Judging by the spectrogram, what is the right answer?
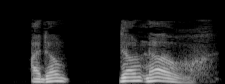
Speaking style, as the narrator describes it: he said in a ravaged voice

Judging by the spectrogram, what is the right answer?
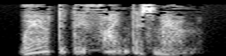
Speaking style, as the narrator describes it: She whispers to Prince Frederick

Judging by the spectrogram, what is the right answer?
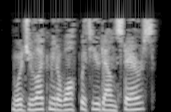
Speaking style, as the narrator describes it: As if both of our lives aren't falling apart around us, Graham calmly says to me

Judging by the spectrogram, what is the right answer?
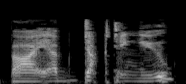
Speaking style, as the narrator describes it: Dominic's low background growl rose in intensity

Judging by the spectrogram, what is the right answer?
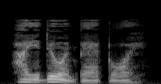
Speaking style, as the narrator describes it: He whispered

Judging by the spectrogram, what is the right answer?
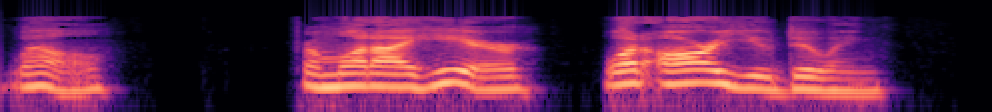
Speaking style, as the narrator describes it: He replied coldly

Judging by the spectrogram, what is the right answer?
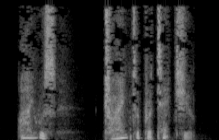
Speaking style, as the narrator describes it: Senlin murmured

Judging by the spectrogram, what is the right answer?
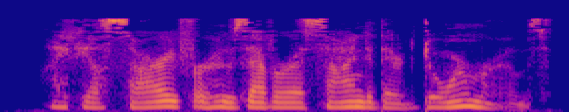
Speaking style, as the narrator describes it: I whispered back, applauding my even tone

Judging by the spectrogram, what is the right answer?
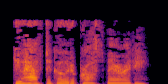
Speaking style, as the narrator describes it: she said, her voice a bit hollow and distant

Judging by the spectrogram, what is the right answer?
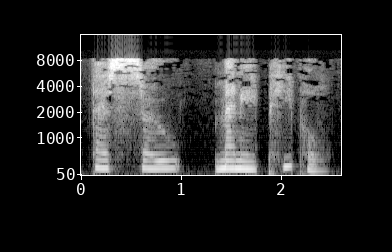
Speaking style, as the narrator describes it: Julia whispered, the words escaping her mouth before she even had a chance to think about them

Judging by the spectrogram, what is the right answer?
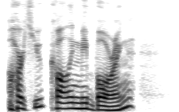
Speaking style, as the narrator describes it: She giggled and said

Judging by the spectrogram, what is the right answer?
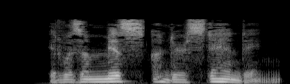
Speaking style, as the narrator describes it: growled Adam, speaking slower

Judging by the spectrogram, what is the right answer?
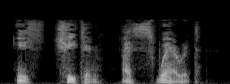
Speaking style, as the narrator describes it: he muttered

